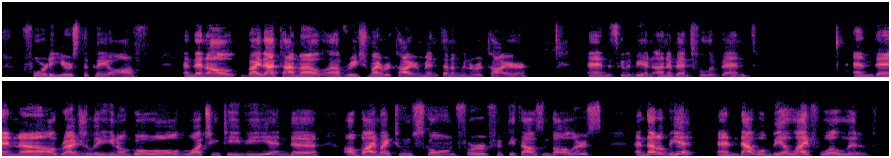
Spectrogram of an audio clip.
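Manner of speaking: ordinary talk, nothing marked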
